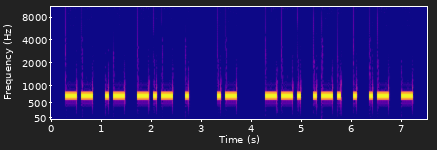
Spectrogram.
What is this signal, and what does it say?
Morse code, heard as a keyed tone, about 15 wpm, 700 Hz. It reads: MAKE A GREAT
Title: Sentences from Top 1000 Words - Review Part 5 - 15wpm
